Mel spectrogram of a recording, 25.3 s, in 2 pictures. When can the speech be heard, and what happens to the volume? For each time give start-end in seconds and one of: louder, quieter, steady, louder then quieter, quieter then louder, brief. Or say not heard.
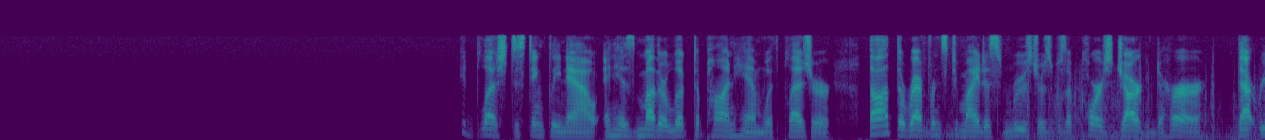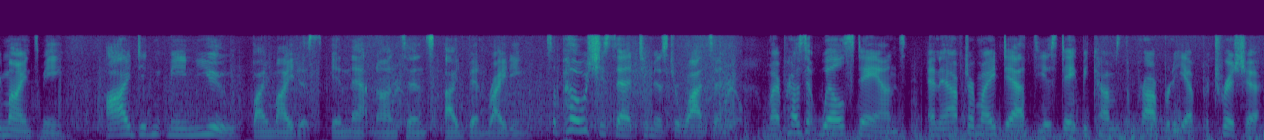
4.6-25.2 steady.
